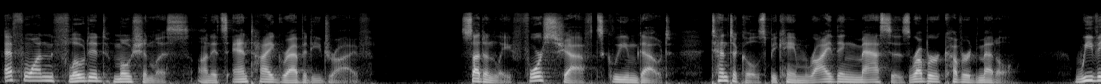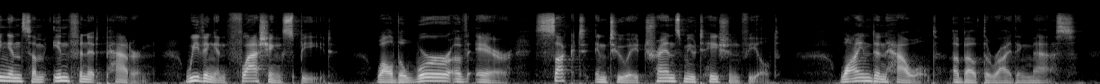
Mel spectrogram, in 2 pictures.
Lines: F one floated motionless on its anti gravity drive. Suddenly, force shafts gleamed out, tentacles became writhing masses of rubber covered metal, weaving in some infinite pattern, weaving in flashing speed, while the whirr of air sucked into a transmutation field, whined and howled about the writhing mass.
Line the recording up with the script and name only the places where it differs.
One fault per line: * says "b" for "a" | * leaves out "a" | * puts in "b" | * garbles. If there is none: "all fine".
* leaves out "of"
